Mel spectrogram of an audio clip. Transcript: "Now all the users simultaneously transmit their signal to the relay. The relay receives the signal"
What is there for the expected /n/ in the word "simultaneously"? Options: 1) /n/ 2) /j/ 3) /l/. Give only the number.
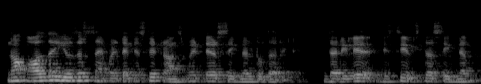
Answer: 1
